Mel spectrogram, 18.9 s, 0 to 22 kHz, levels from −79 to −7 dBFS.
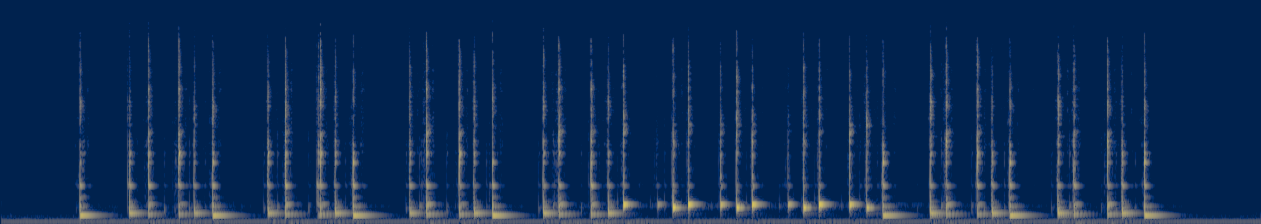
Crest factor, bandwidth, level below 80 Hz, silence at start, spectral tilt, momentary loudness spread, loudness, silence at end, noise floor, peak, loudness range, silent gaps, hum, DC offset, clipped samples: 26 dB; 14 kHz; -58 dBFS; 1.2 s; -5 dB/octave; 12 LU; -33 LUFS; 1.35 s; -59 dBFS; -10 dBFS; 5 LU; none; none; under 0.1%; under 0.1%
